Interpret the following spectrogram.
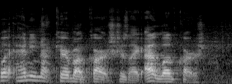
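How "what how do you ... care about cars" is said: plain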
